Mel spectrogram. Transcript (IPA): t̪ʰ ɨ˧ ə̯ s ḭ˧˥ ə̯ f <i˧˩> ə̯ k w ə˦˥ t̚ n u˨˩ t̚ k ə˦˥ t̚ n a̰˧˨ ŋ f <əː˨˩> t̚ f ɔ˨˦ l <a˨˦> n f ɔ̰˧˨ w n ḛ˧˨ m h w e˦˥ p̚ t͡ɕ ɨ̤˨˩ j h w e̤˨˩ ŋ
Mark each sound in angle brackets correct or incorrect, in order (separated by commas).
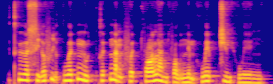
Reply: incorrect, incorrect, incorrect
